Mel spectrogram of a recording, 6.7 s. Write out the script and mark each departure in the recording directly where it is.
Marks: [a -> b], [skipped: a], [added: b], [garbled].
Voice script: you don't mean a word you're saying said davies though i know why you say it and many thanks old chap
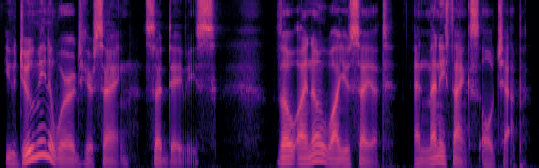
you [don't -> do] mean a word you're saying said davies though i know why you say it and many thanks old chap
